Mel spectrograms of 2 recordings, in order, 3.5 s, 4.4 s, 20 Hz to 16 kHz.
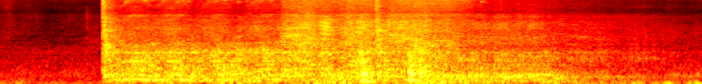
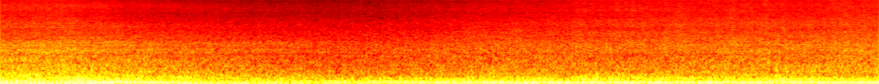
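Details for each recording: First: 1977 Ford F-250 Dentside 4WD pickup, revived after sitting 15+ years, cranked on starting fluid: catches with a rough roar for about two seconds, then fades out and won't keep running. It is fuel-starved, and a ticking or knocking was already suspected. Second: 1977 Ford F-250 Dentside 4WD V8, revived after sitting 15+ years, after its fuel pump was repaired. A deep, steady rumble holding an even idle, a little rough in tone, but running fine on its own.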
